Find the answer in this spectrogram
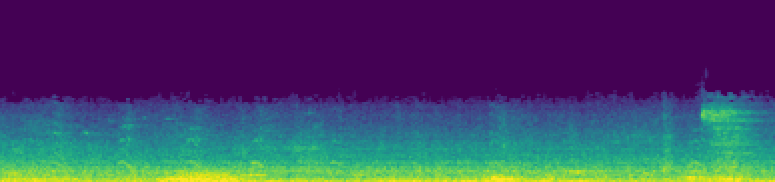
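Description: Coal train's hopper wagons rolling past on a curve: a steady rumble of wheels on rail, with a few brief wheel squeals and a short high screech about five seconds in.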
